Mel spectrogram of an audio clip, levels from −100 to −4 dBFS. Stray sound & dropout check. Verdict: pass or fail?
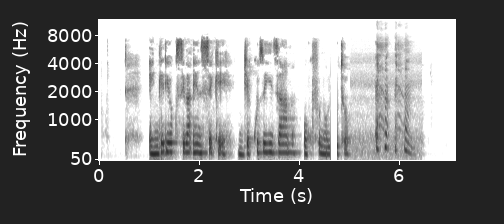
fail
